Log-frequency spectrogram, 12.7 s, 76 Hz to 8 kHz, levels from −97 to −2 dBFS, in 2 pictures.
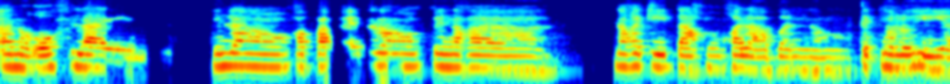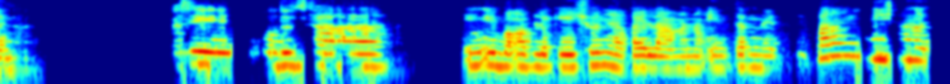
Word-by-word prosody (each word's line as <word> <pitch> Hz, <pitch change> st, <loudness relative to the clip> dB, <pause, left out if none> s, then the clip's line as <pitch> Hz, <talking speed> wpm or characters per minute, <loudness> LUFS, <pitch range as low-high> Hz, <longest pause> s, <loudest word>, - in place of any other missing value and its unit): ano 200 Hz, -1 st, +4 dB
offline. 195 Hz, -, +3 dB, 0.5 s
Yun 205 Hz, -, +1 dB
lang 210 Hz, 0 st, +5 dB
ang 200 Hz, -1 st, +1 dB
kapa 200 Hz, 0 st, +3 dB, 0.2 s
eto 215 Hz, -, -17 dB
lang 205 Hz, -1 st, +1 dB
pinaka-nakikita 190 Hz, 0 st, -1 dB
kong 180 Hz, -, -9 dB
kalaban 175 Hz, -1 st, 0 dB
ng 165 Hz, 0 st, -10 dB
teknolohiya. 190 Hz, -4 st, 0 dB, 1.1 s
Kasi 470 Hz, -1 st, +3 dB, 0.3 s
bukod 215 Hz, -, -1 dB
dun 210 Hz, -, -6 dB
sa 215 Hz, +1 st, -3 dB, 0.9 s
yung 215 Hz, +1 st, -4 dB
ibang 205 Hz, -2 st, +2 dB
application 200 Hz, +2 st, 0 dB
niya 195 Hz, -4 st, -3 dB
kailangan 180 Hz, -1 st, -1 dB
ng -, -, -12 dB
internet, 185 Hz, -1 st, -8 dB, 0.2 s
parang 360 Hz, +3 st, +2 dB
hindi 305 Hz, -3 st, -1 dB
siya 290 Hz, -2 st, -3 dB
195 Hz, 130 wpm, -22 LUFS, 180-210 Hz, 1.1 s, lang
